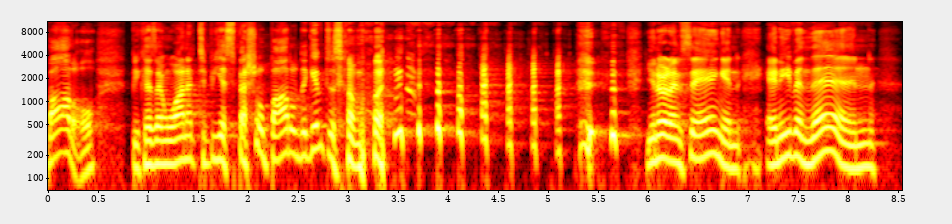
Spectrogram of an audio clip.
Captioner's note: laughs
